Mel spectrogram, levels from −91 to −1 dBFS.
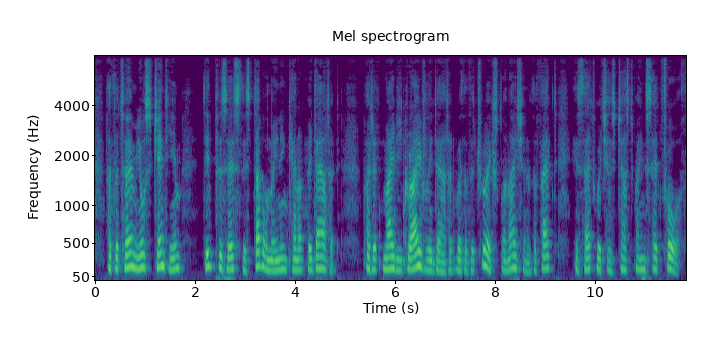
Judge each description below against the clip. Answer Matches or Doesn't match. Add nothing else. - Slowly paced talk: Doesn't match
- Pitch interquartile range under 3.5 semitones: Matches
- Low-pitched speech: Doesn't match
